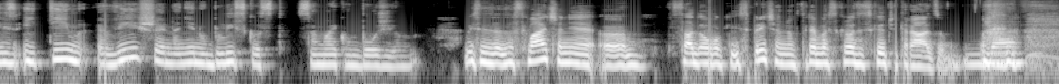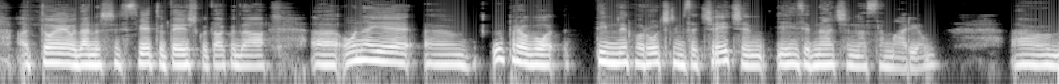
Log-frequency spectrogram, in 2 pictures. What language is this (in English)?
Croatian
